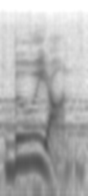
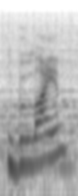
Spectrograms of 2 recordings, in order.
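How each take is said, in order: First: The L sound is left silent. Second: The L sound is clearly pronounced. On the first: The speaker calls it right. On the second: The speaker calls it wrong.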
